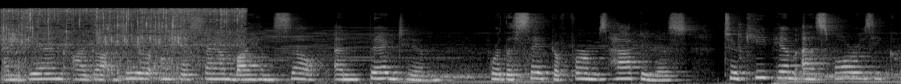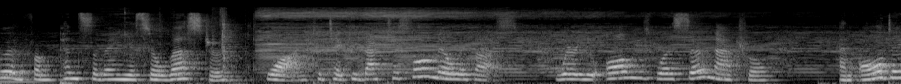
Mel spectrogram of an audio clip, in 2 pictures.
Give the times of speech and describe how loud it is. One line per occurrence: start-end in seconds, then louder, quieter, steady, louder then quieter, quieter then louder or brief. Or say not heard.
0.0-17.9 steady.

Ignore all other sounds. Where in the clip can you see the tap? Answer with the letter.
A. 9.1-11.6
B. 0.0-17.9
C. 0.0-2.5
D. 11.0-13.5
C.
